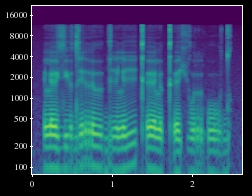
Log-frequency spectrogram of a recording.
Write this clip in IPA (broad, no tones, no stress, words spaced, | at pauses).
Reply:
lezʲɨː di rɨːɡiː liːkʼeːlɨ kʼeçuːrʔuːd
